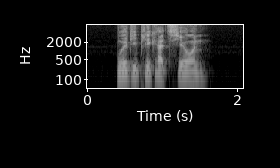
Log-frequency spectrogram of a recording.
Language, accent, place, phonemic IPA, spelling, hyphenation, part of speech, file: German, Germany, Berlin, /mʊltiplikaˈt͡si̯oːn/, Multiplikation, Mul‧ti‧pli‧ka‧ti‧on, noun, De-Multiplikation.ogg
- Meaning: multiplication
